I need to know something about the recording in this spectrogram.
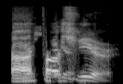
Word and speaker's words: tarsier: Tarsier. Tarshia.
